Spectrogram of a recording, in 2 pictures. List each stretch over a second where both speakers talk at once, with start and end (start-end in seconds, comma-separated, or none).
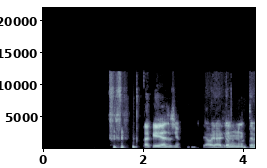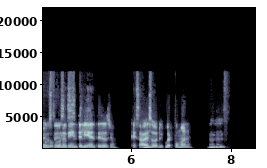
3.6-4.9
